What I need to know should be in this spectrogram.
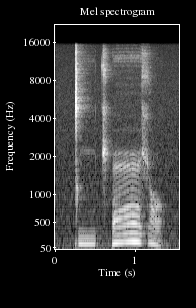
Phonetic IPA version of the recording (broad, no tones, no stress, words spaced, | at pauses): ǀiːt͡ʃʼɛːʒɔ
